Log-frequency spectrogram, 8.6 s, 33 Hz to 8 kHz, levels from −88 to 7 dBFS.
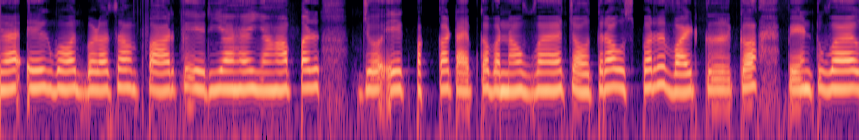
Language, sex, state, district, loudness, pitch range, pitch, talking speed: Hindi, female, Chhattisgarh, Bilaspur, -14 LUFS, 230-250 Hz, 240 Hz, 195 wpm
